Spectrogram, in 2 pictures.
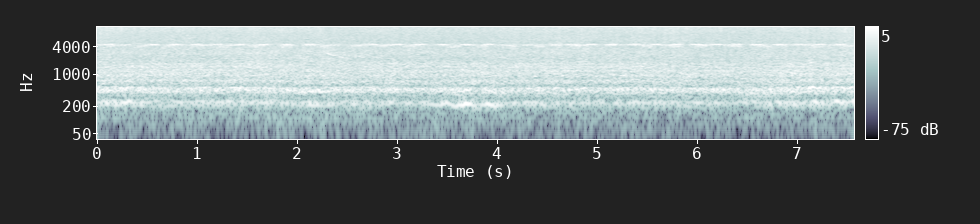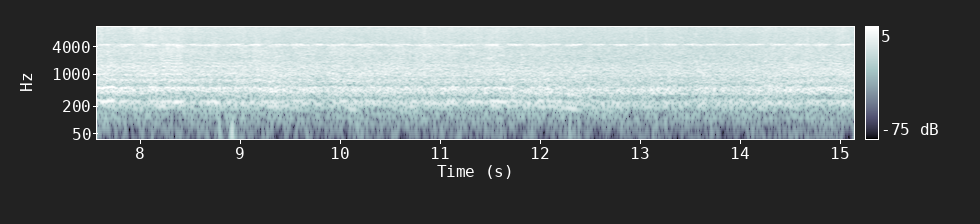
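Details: Steady swarm-like hum of bees, rich layered low-mid drone pulsing subtly, a thin sustained high whine overhead, level holding even from start to finish.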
